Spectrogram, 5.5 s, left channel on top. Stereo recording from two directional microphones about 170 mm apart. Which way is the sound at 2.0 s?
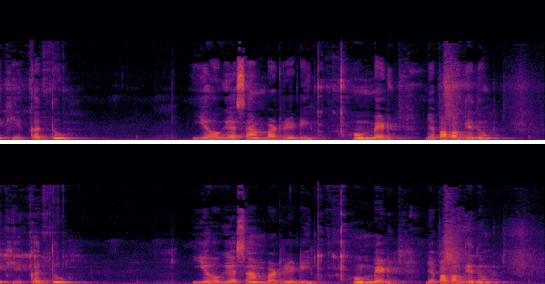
20° left (ahead or behind).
